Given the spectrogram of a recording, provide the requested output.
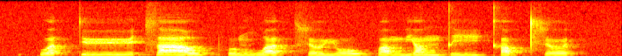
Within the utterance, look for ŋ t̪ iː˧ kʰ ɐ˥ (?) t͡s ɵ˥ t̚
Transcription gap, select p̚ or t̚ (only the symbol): p̚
